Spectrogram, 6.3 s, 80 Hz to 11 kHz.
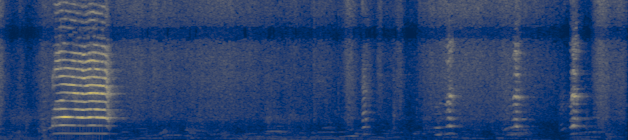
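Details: Goat Okayu giving birth to two kids at Yoshigake farm, Japan, on 3 May 2023, watched by many volunteers: one loud, strained, harmonic bleat of about half a second, then several fainter short bleats over soft background murmuring.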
